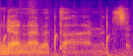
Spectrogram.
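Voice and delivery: soft unvoiced whisper. Real, not acted. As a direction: whisper so nobody hears. Whispering while looting.

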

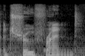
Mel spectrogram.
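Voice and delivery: normal talking voice

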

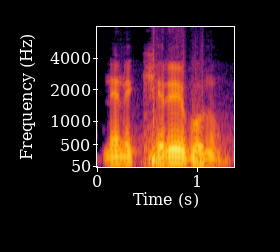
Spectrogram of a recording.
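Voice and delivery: low, slow, hushed angel voice; a solemn heavenly being speaking low and slow; cherub's answer. Retold or imitated. Cherub answering the praying brother, low and slow.

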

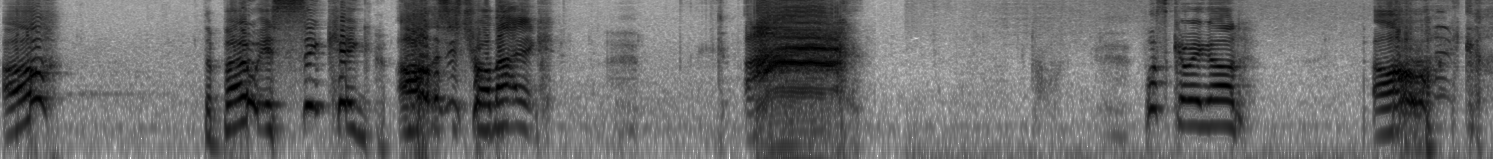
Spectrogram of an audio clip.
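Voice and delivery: high, loud frantic cries; alarmed yelling. Real, not acted. Gamer on the sinking ship yells in alarm. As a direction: yell in alarm as it sinks.

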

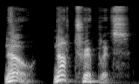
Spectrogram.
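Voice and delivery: high, slow cutting reply; doctor cuttingly dismisses the father. A narrator's reading. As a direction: slice the words coldly. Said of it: "answered the doctor cuttingly".

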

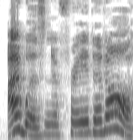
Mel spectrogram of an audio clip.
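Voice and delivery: loud, high boastful claim; bragging. Acted. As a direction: brag it, chest puffed out. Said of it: "he bragged".

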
